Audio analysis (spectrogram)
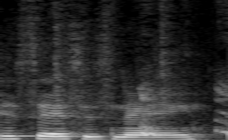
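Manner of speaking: ordinary talk, nothing marked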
